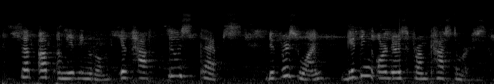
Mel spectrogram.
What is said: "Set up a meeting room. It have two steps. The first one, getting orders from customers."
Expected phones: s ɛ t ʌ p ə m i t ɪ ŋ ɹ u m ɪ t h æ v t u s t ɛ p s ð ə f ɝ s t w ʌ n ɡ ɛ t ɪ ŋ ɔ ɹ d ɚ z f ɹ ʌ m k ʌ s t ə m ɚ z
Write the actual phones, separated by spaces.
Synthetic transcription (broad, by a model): s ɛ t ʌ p ə m i t ɪ ŋ ɹ u m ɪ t h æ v t u s t ɛ p s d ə f ɝ s t w ʌ n ɡ ɛ t ɪ ŋ ɔ ɹ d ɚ s f ɹ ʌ m k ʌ s t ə m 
